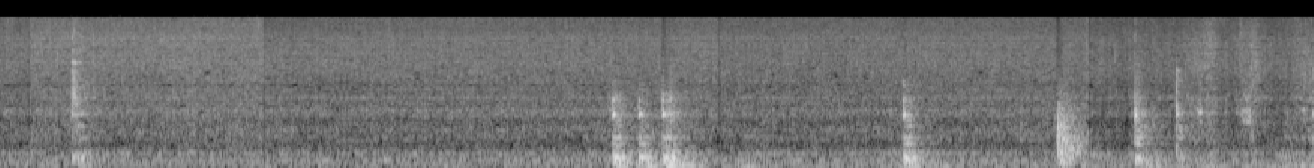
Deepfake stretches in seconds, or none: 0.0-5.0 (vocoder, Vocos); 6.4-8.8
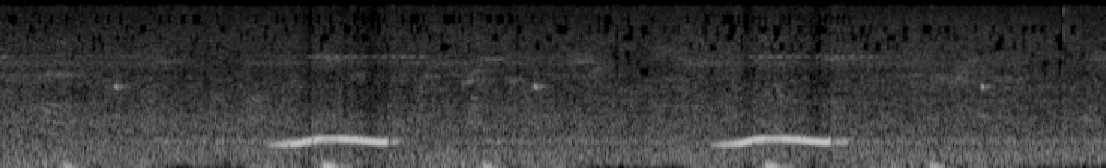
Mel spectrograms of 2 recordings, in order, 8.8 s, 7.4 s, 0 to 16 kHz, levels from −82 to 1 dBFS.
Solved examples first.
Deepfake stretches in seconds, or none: 1.0-2.1 (vocoder, Vocos); 3.2-4.5; 5.6-7.4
